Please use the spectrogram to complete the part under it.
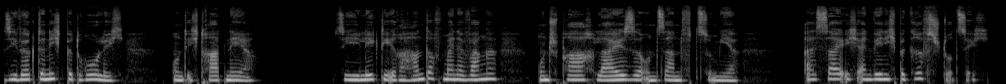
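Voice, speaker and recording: A woman reading a first-person novel aloud, soft and often close to a whisper. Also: mid-range voice, fairly even intonation, measured pace, husky, no room sound. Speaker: audiobook narrator.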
